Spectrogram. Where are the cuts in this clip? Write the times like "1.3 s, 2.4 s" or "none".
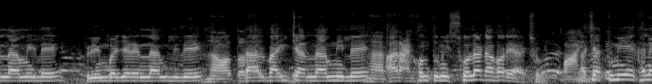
none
